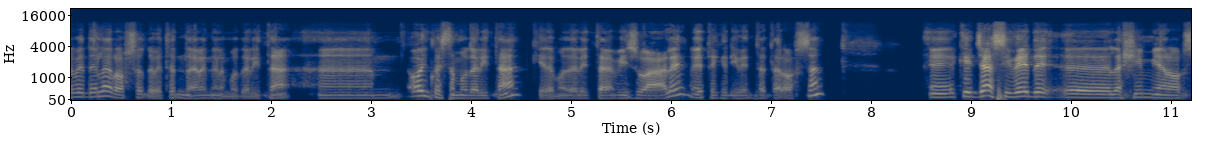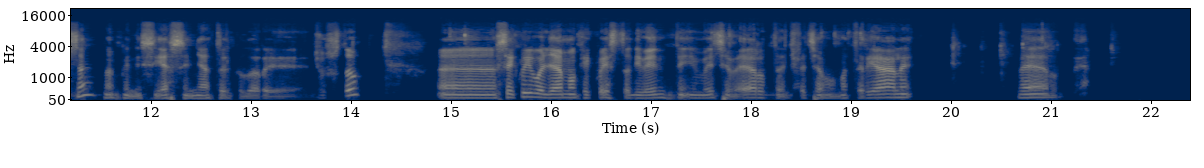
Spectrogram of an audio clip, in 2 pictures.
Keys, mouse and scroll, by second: 3.7 click, 8.7-9.5 scroll up 2, 9.5 middle click, 15.0 click, 17.6 click.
